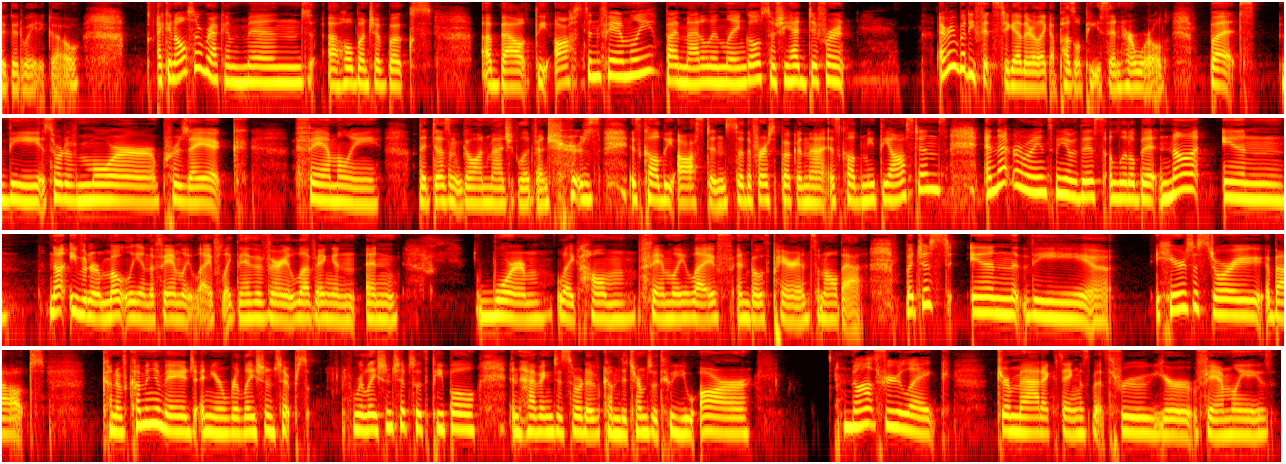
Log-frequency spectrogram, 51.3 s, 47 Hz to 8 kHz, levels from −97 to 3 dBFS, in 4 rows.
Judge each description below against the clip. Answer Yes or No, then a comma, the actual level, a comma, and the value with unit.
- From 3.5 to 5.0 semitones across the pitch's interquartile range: Yes, average, 4.1 semitones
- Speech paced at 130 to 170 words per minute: Yes, average, 165 wpm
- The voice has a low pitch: No, high, 190 Hz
